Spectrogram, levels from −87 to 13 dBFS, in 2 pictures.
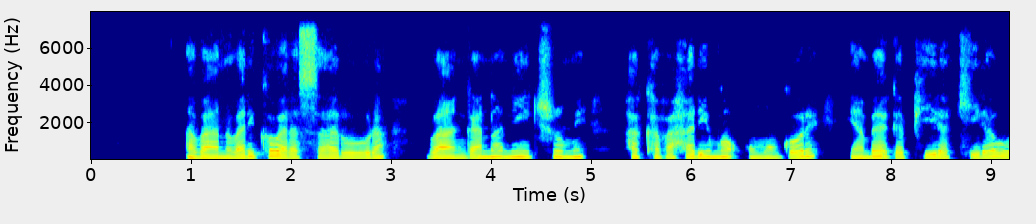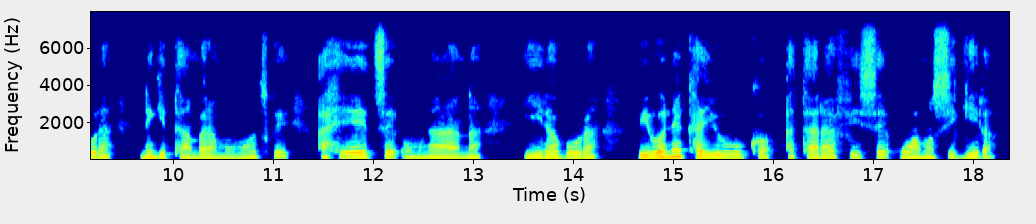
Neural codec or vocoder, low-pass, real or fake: vocoder, 44.1 kHz, 128 mel bands every 512 samples, BigVGAN v2; 7.2 kHz; fake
